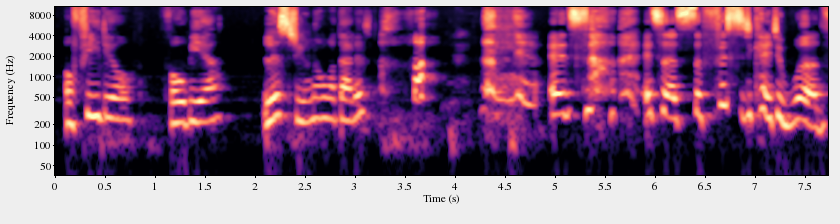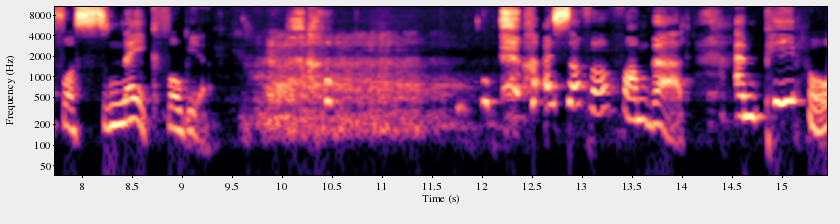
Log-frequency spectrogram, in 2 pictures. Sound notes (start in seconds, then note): 9.6 laughter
